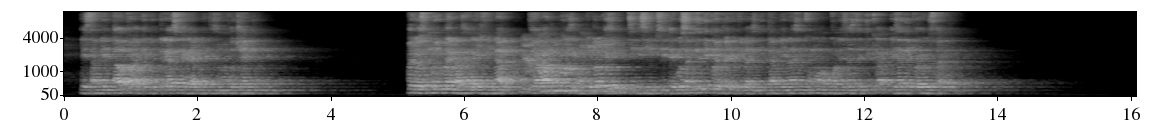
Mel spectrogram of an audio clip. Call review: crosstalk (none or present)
present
